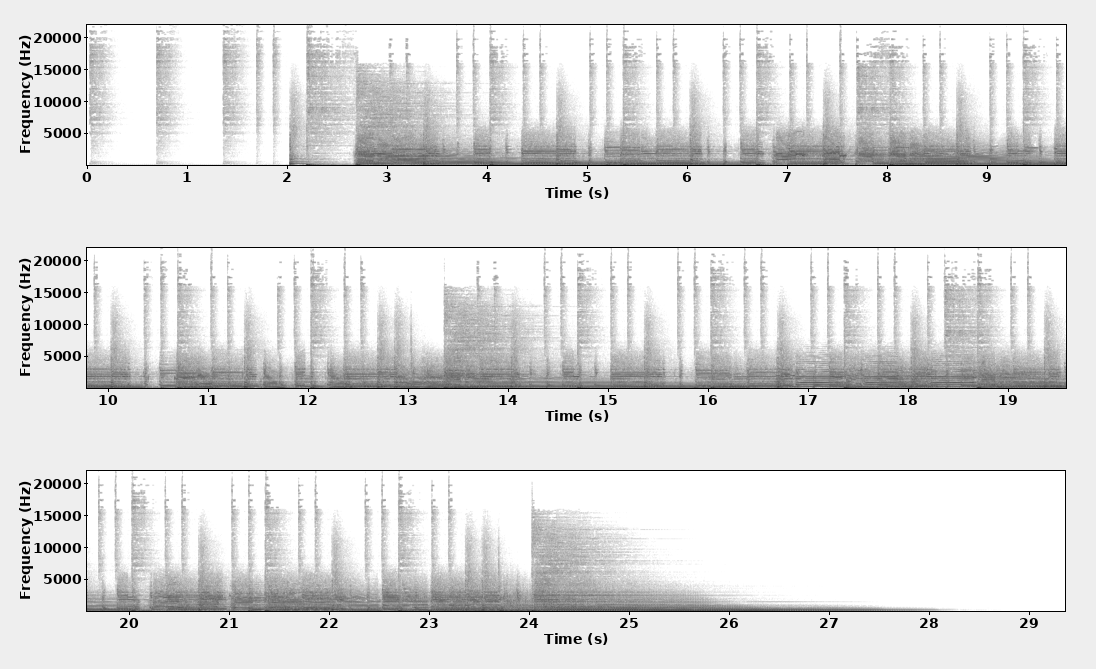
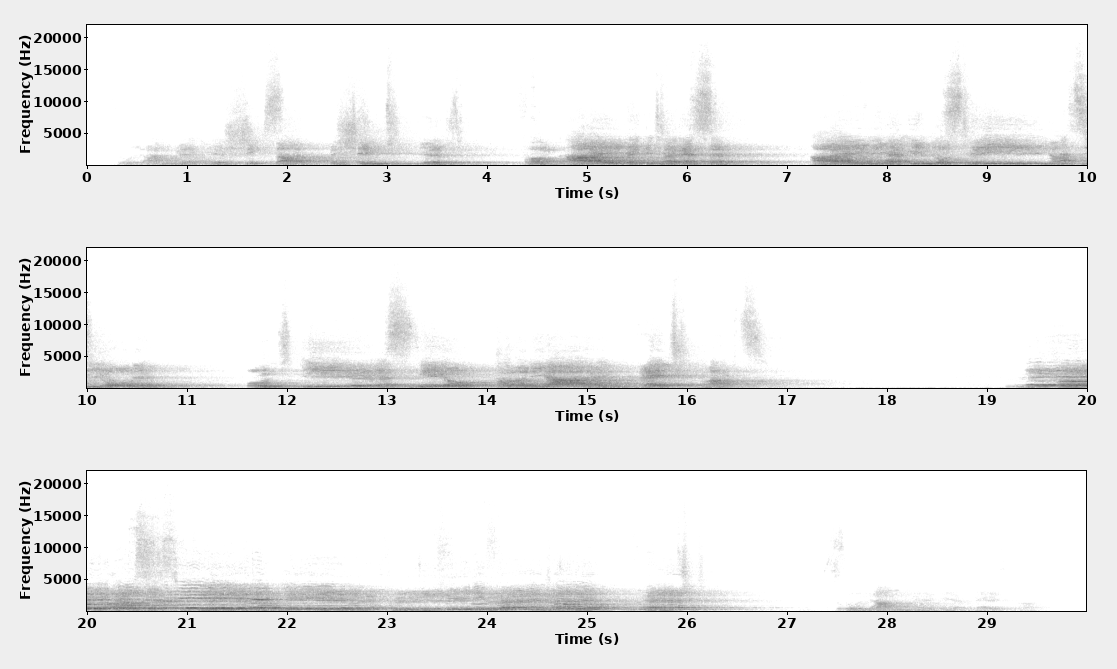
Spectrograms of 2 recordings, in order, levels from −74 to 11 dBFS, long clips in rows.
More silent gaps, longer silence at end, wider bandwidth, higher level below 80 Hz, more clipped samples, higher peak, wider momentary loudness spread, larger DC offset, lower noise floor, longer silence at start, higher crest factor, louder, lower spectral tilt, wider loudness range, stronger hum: neither; first, 1.35 s vs 0.85 s; about the same, over 20 kHz vs 19.5 kHz; first, -32 dBFS vs -68 dBFS; neither; first, -2 dBFS vs -14 dBFS; second, 7 LU vs 19 LU; neither; first, -77 dBFS vs -71 dBFS; second, 0 s vs 0.35 s; about the same, 16 dB vs 20 dB; first, -18 LUFS vs -32 LUFS; about the same, -5 dB/octave vs -4 dB/octave; second, 3 LU vs 12 LU; first, 50 Hz at -45 dBFS vs none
